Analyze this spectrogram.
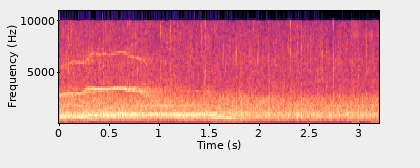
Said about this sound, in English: Would you give the King of Kings and the Lord of Lords, Jesus Christ, a hand clap of praise?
